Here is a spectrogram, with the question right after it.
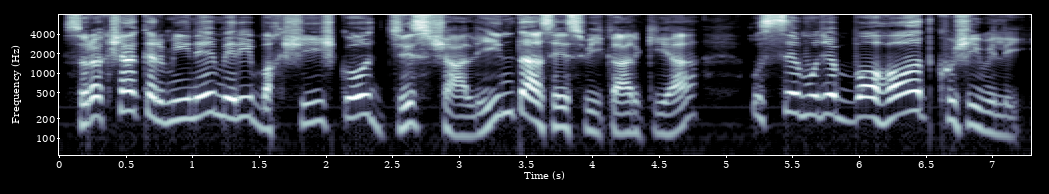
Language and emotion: Hindi, happy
